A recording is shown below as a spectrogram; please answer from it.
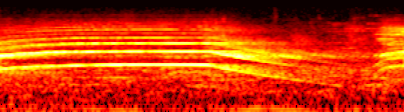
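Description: A siren-like wail: one tone rises, holds steady for about two seconds, then falls away. A second wail starts rising near the end.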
